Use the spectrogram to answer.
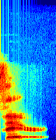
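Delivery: "there" drawn out slowly as one syllable, ther; slow model contraction. Shown as a demonstration. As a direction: stretch "there" so the class hears they're. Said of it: "En lugar de decir they are, digo".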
